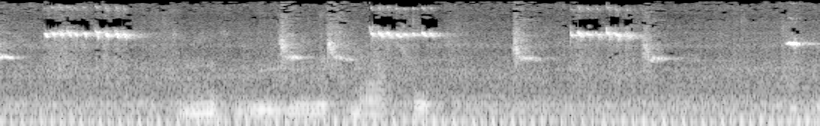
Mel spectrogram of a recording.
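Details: Brown-throated sunbird song, an "isian" filler style: high, thin whistled notes held about half a second each, repeated three times, with short downslurred chips between and lower chattering notes underneath.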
